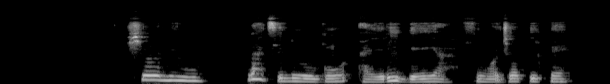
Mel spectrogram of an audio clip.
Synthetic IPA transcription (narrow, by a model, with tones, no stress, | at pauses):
ʃe˦o˦nĩ˦wũ˧ | la˦˨ti˧lo˦o˧˨ɡũ˧a˨i˨ɾi˨˦˨bɛ˨˦ja˦˨fũ˦ɔ̰˧d͡ʒɔ˦k͡pi˦k͡pɛ˦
